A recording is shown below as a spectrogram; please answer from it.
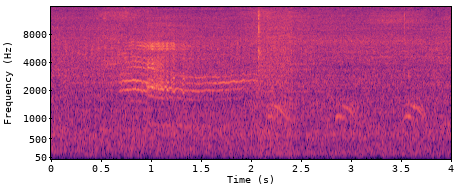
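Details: Meow from a stray or community cat recorded between summer 2016 and winter 2017: one drawn-out, gently falling cry near the start, then a few faint short chirps against constant rushing background noise.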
